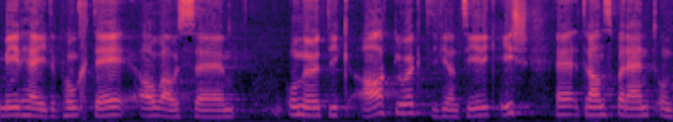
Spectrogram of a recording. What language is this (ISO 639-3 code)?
gsw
